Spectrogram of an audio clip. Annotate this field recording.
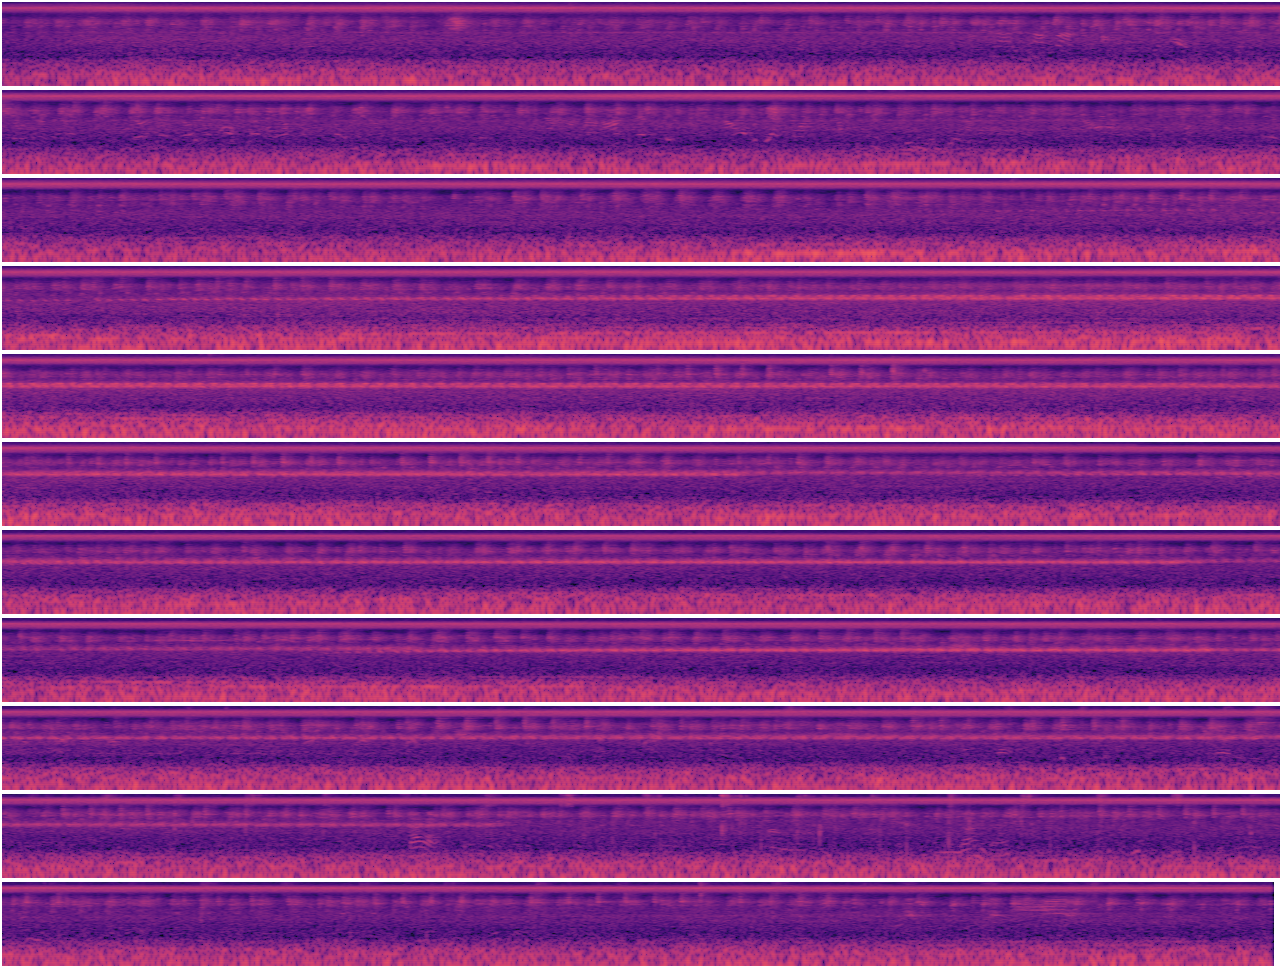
in the Park, Bird calls, Frogs chirping, Traffic noise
